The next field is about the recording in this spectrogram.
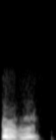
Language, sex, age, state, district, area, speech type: Kannada, male, 30-45, Karnataka, Bangalore Urban, urban, conversation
